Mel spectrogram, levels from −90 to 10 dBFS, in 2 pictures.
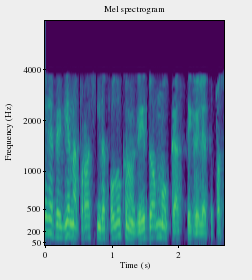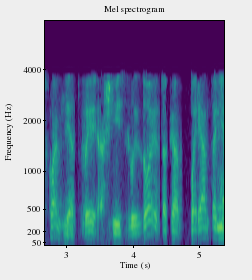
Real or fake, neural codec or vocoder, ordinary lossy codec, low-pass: real; none; AAC, 16 kbps; 7.2 kHz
